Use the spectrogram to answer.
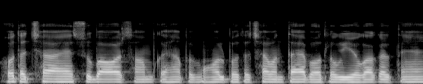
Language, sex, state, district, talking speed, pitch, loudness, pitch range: Hindi, male, Bihar, Begusarai, 270 wpm, 115 Hz, -14 LUFS, 115-120 Hz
